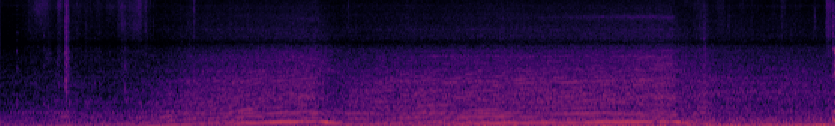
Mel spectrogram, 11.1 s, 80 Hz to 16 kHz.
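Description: A 2021 Toyota RAV4 Adventure AWD engine revving hard while driving, pitch climbing steeply, then holding high before dropping with a shift and rising again, loud and close inside the cabin with no talking.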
